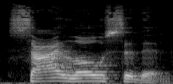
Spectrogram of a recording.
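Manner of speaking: ordinary talk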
